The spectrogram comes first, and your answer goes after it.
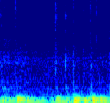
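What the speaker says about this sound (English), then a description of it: "So LED, I'm typing LED lights." Computer keyboard keys tapped in a quick, uneven burst while someone types a search query, close and fairly quiet, with no talking.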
